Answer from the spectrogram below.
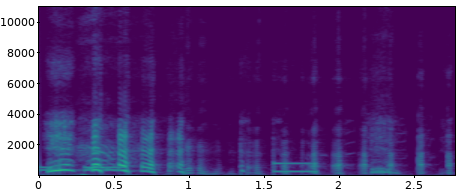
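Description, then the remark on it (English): A short electronic touch-tone beep sounds once in the middle, clear and steady, surrounded by muffled voices that sound like they're coming over a phone line, as a barbershop is called. “Call the next.”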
